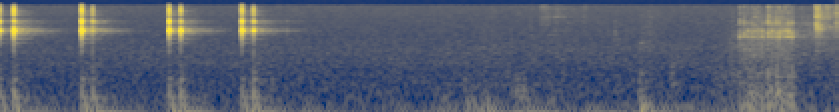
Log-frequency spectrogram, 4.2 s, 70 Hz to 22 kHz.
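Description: Long dark-painted nails tap and click on the body of a small 330 ml amber glass bottle with a metal screw cap and a white printed label, apparently filled with liquid and held in one hand. Quick bright clicks come in close pairs early on, followed by a softer, hissy brushing toward the end, all over a faint low rumble.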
